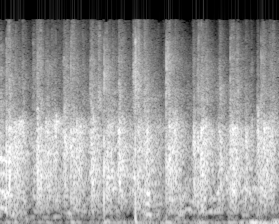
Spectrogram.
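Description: An audience in an Irish pub applauds steadily, a dense, continuous wash of many hands clapping at a fairly loud, even level for a few seconds, with faint voices mixed underneath.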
